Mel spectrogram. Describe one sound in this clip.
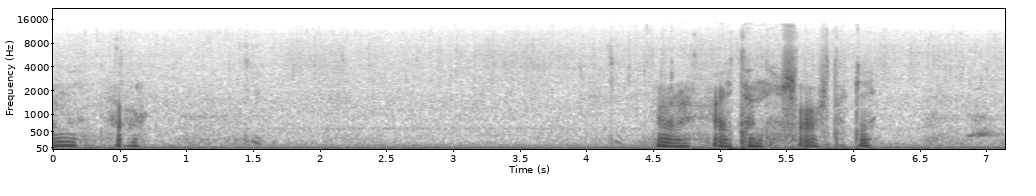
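A young woman speaks in a strained, breathless voice nearby.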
